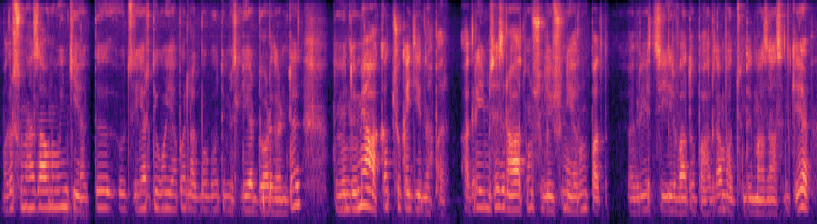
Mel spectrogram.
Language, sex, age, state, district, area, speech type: Kashmiri, male, 30-45, Jammu and Kashmir, Anantnag, rural, spontaneous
